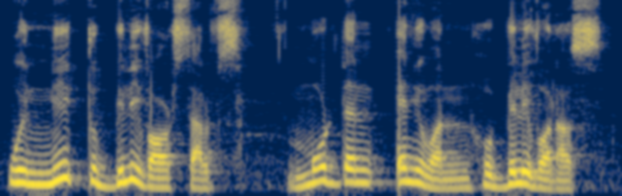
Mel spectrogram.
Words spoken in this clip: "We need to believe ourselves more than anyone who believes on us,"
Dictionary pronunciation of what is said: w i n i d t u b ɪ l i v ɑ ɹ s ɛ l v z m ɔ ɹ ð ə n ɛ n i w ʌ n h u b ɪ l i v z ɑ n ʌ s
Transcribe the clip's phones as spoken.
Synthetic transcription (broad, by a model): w i n i d t u b ɪ l i v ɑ ɹ s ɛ l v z m ɔ ɹ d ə n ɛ n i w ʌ n h u b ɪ l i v ɑ n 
